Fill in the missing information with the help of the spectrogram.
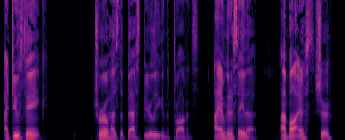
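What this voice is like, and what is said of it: Raspy voice. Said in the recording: “I was hoping not to do this with my raspy voice.”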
